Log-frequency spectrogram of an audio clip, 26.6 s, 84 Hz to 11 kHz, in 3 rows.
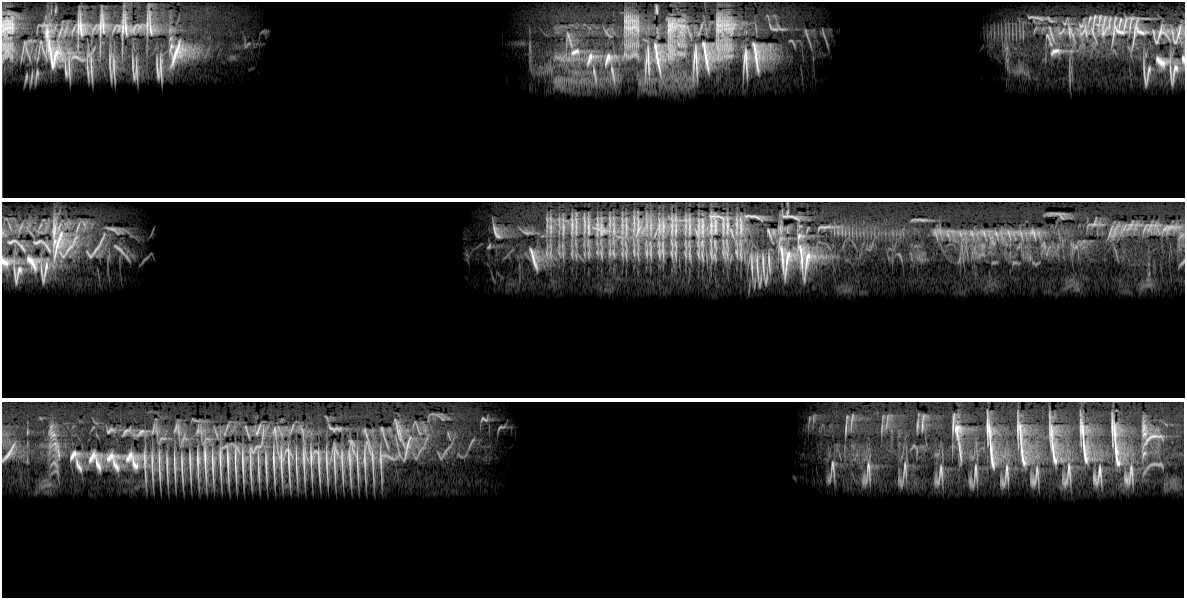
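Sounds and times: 
bird singing rapid chirps, buzzy trills and whistled notes: 0.0s - 2.0s, 3.9s - 6.3s, 7.4s - 10.0s, 12.4s - 21.6s, 23.7s - 26.6s.

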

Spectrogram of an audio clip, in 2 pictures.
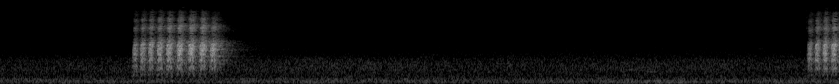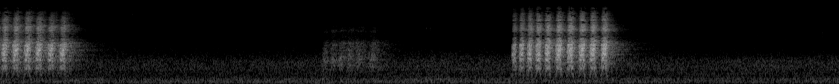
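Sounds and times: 
bird giving harsh buzzy squawks: 1.3s - 2.4s, 8.1s - 9.3s, 11.6s - 12.3s, 13.5s - 14.8s.

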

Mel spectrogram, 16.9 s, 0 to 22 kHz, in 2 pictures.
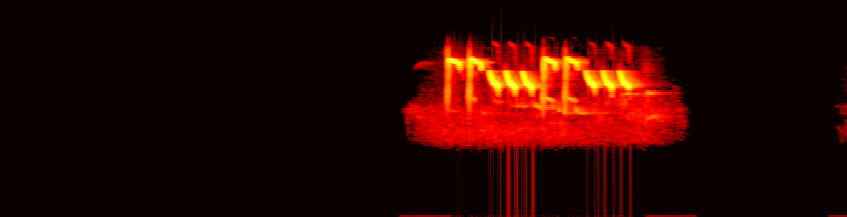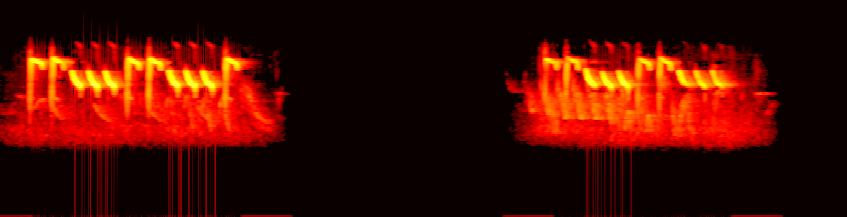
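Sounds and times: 
Eurasian blue tit calls: 4.5s - 6.4s, 8.8s - 11.0s, 13.8s - 16.0s.

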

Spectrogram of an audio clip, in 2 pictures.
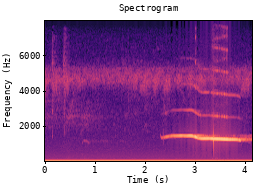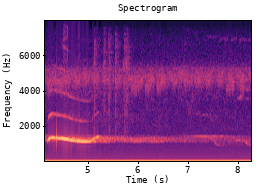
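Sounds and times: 
gibbon long whistled call: 2.4s - 6.4s.

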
